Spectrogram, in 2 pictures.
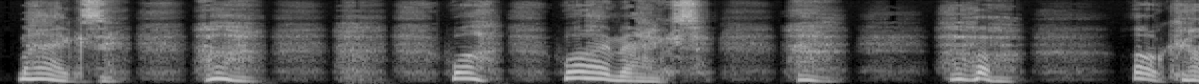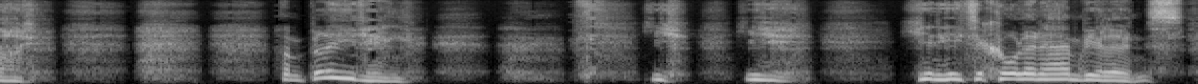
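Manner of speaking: hurried, breathless plea; wounded panic. Acted. Stabbed husband begging his wife for an ambulance, panicked. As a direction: plead for help while stabbed.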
